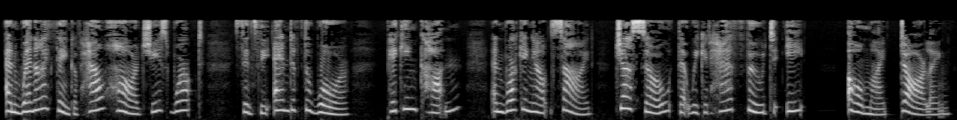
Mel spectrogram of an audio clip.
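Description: Lady doing a sweet gentle young wife, soft and lilting, storybook voice, dry close sound. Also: high-pitched, lively intonation, takes it slowly, no echo, voice pushed up, full character voice. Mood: firm. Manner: soft and gentle, growing firm.

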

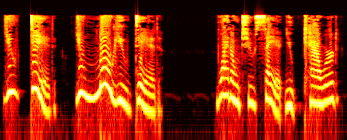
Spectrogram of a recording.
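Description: A woman voicing a hot-tempered young woman who lashes out in sharp, angry bursts. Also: medium pitch, lively intonation, normal speed, breathy edge, no room sound, pitched above the performer's own voice. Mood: furious. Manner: sharp, furious, shouting. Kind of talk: audiobook character reading.

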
